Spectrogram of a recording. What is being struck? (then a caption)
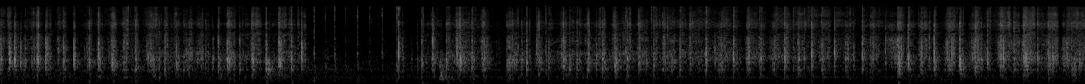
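Paper pages of an open hardcover book. Fingertips and nails tap and rub the paper text pages of an open hardcover book. Quick, crisp, dry taps and scratchy rubbing follow in a dense, uneven patter with a bright papery edge, easing briefly to softer rubbing around the middle before the rapid tapping resumes.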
